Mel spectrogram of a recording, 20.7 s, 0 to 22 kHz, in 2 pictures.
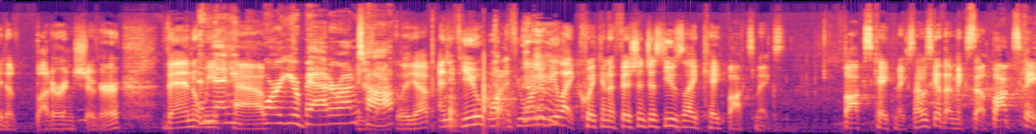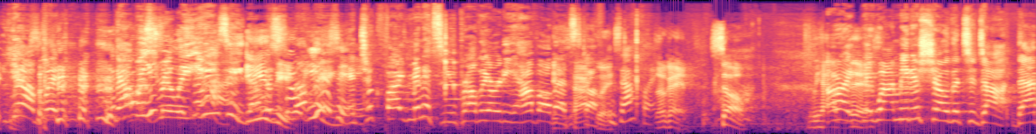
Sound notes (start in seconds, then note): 10.5 laughs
